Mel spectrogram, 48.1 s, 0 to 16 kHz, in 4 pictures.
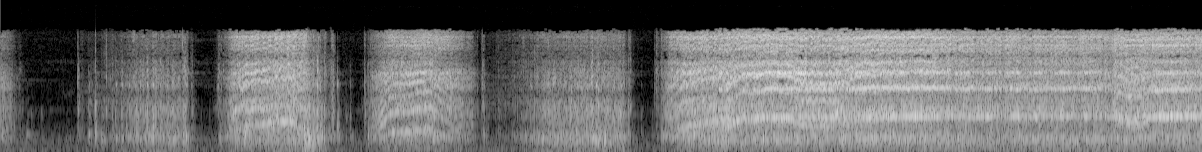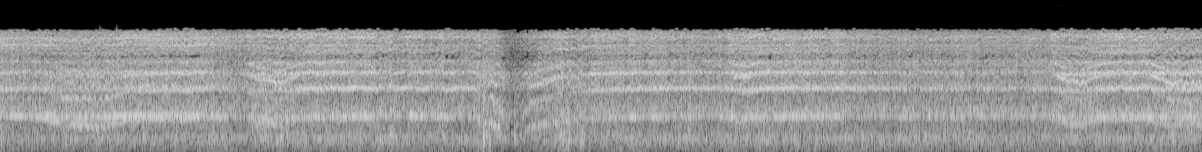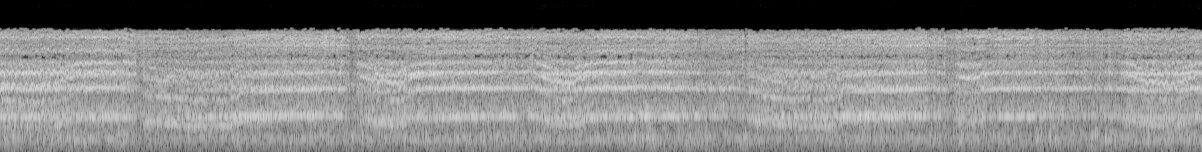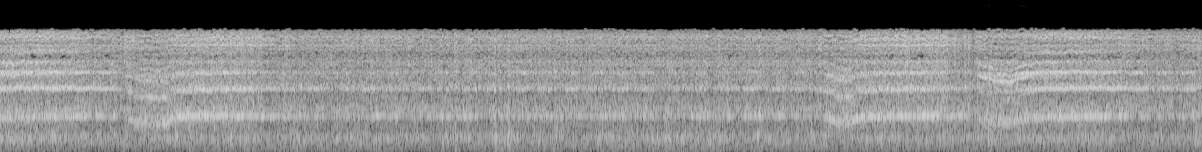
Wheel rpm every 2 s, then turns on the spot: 30, 60, 40, 80, 210, 230, 220, 220, 170, 210, 230, 220, 210, 210, 220, 220, 220, 230, 220, 230, 230, 230, 230, 220.
2-4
